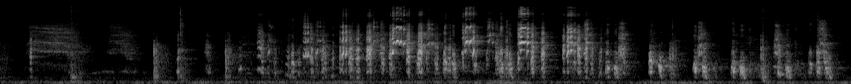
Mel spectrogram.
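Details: Male chukar partridge calling: harsh, broad clucking chuk notes at about two per second, starting softly and building into a louder, excited run of rasping pulses, with a faint room echo.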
